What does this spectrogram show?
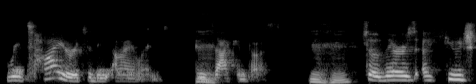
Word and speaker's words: Zakynthos: lot of Brits retire to the island in Zakynthos.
